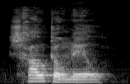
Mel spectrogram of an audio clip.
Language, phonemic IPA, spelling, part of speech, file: Dutch, /ˈsxɑuwtoˌnel/, schouwtoneel, noun, Nl-schouwtoneel.ogg
- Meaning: 1. a theatrical scenery, the site of a spectacle 2. a scene, spectacle, a theatrical show or other sight worth watching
